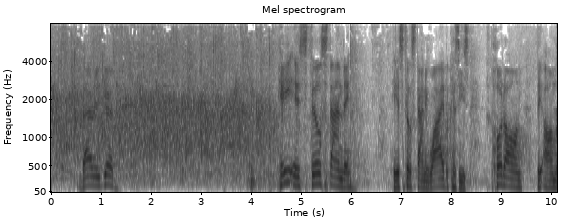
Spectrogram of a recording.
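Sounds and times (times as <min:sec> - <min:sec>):
audience applause: 0:00.0 - 0:04.8
speech: 0:00.6 - 0:01.5, 0:04.0 - 0:06.2, 0:06.8 - 0:10.1.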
